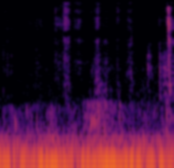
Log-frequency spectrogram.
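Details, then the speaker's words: Adult's own stomach rumbling while talking: low, continuous gurgling rumble from the belly, ordinary borborygmi of normal digestion. "sorry if you can hear my stomach rumbles she's just chatty"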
